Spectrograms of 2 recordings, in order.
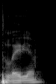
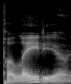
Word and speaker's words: Palladium: the what is it at Mar the Hollywood padium Palladium yeah see I knew it was you say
